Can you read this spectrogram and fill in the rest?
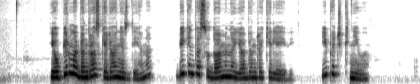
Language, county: Lithuanian, Vilnius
